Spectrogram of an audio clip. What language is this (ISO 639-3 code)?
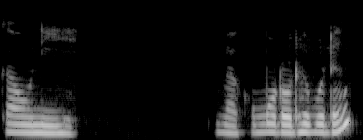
brx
